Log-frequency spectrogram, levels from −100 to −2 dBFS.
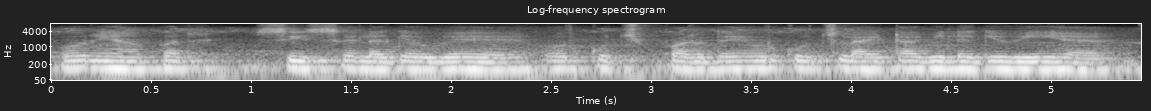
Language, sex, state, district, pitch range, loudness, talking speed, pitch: Hindi, male, Uttar Pradesh, Saharanpur, 125-140 Hz, -14 LUFS, 185 wpm, 135 Hz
